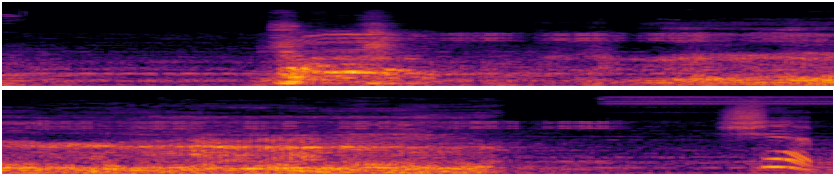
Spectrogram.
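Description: Animated TV episode soundtrack: music and sound effects, with a sharp hit about a second in and a denser, louder passage in the middle that cuts off abruptly about five seconds in.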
